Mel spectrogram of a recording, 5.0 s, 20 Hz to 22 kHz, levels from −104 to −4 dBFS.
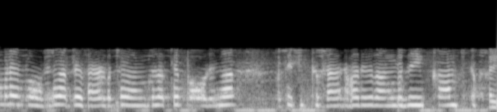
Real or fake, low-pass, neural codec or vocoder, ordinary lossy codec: fake; 3.6 kHz; codec, 44.1 kHz, 1.7 kbps, Pupu-Codec; none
